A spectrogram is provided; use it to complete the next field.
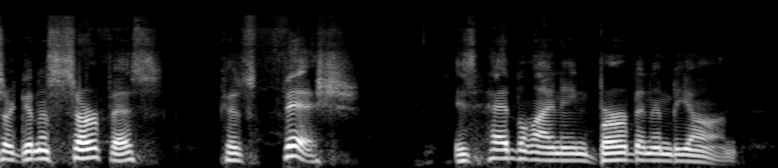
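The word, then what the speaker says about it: Phish: going to surface cuz fish is headlining Bourbon and Beyond and okay for you Canadians we spell that pH kind of like fat with ph it's fish with ph yeah like [ __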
